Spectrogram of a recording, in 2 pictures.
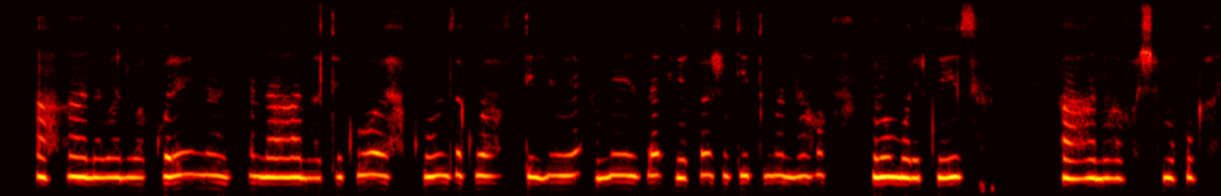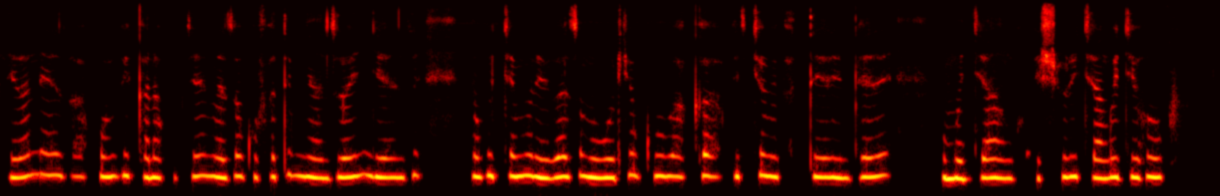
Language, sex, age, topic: Kinyarwanda, female, 18-24, education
